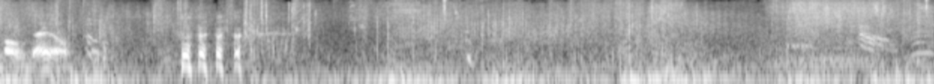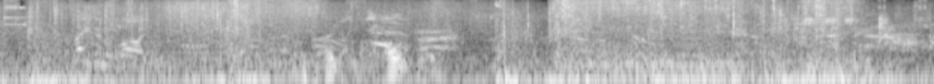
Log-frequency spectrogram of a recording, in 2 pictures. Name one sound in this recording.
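Energy weapon blasts fire in rapid bursts.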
